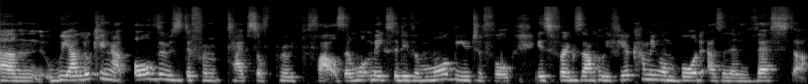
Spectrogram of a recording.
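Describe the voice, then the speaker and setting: With a British accent, a woman of medium pitch and ordinary pitch variation talks at a fairly quick pace with hardly any pauses. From UK. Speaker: property developer representative. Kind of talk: interview. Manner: fluent, persuasive.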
